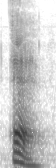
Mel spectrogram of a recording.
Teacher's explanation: the lips are spread just a little bit, the jaw is open, and the tongue is at the front of the mouth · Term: short vowel sound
